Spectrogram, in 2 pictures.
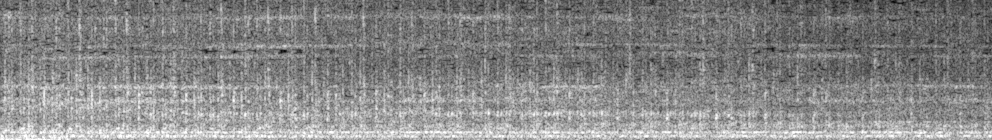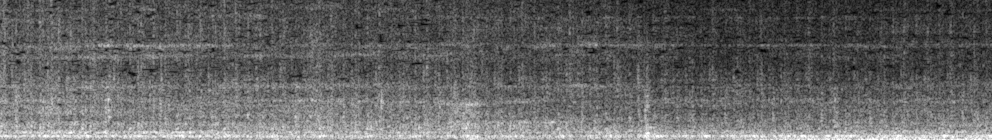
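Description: A car engine idles steadily close by.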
